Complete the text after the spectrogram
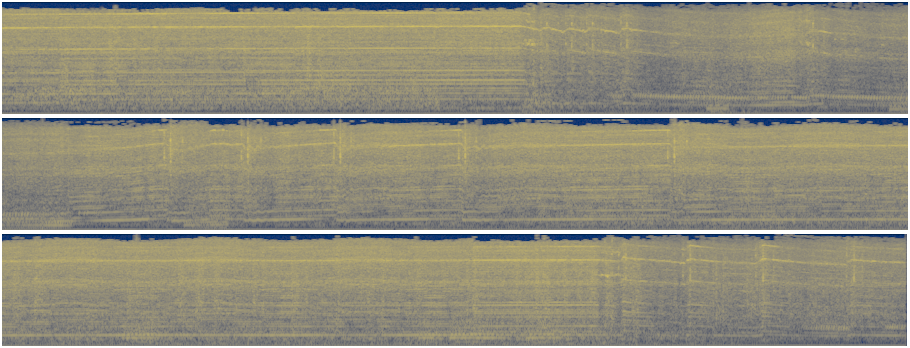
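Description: A racing car engine screams at high revs, then drops in pitch as the car brakes and climbs again as it speeds up.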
